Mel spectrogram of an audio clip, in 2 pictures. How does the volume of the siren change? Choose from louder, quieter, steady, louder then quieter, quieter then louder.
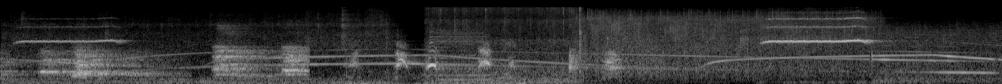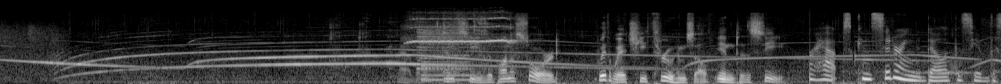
louder then quieter.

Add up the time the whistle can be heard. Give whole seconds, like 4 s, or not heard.
4 s.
